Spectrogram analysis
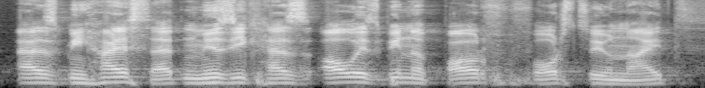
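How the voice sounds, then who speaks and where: A man's voice: medium pitch, fairly even intonation, unhurried, a bit bright. A man with a Romanian accent, a native Romanian speaker, starting a workshop talk and reading from prepared notes in English.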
